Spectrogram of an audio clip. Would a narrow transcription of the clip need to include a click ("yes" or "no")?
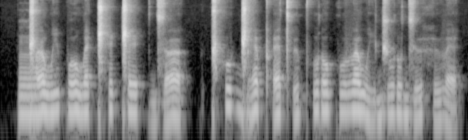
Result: yes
